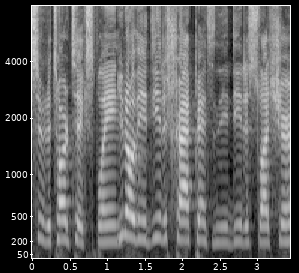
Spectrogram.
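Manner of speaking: ordinary talk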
